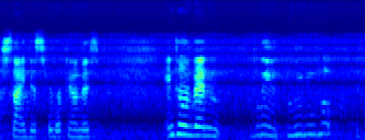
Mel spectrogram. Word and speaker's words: Anton van Leeuwenhoek: bunch of Dutch scientists were working on this, Anton van Leeuwenhoek, is how you say it.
